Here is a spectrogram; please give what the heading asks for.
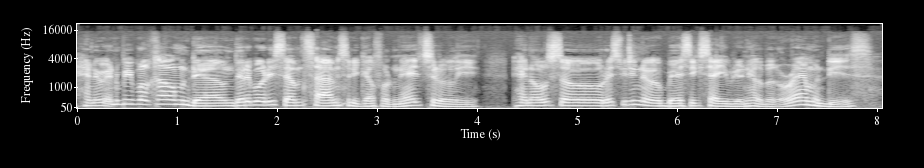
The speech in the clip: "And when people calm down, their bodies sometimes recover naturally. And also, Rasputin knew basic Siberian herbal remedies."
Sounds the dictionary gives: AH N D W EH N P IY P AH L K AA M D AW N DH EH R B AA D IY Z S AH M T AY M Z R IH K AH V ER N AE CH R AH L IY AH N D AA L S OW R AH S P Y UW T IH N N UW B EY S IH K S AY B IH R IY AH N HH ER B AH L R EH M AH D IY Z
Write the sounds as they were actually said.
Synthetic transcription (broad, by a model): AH N W EH N P IY P AH L K AA M D AW N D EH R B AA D IY S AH M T AY M S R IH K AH F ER N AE CH R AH L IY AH N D AA L S OW R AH S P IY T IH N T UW B EY S IH K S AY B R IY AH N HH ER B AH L R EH M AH D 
